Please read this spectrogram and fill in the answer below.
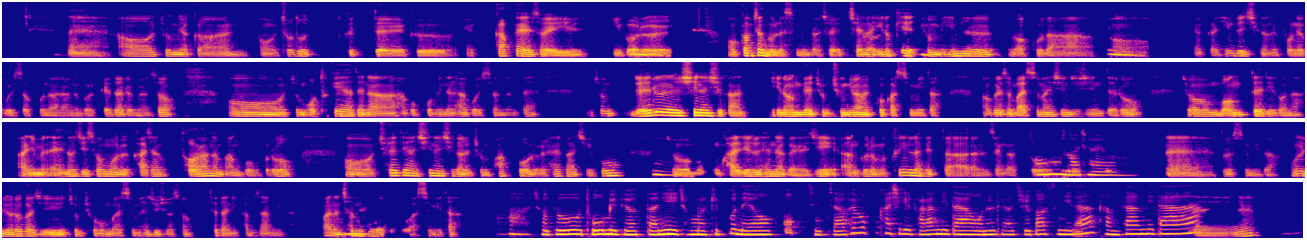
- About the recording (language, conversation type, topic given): Korean, advice, 번아웃을 예방하고 동기를 다시 회복하려면 어떻게 해야 하나요?
- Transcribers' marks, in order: other background noise; tapping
